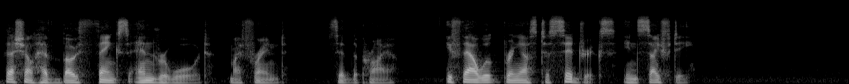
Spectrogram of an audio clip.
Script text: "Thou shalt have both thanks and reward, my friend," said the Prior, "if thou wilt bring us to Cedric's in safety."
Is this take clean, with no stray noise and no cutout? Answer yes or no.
yes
